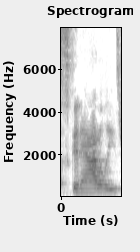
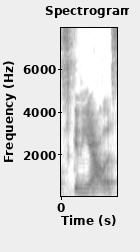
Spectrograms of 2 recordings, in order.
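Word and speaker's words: Skaneateles: how it's spelled and you almost want to call it skedaddle ease or something but it's called skinny Alice and it's so beautiful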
